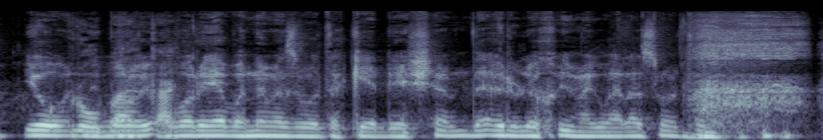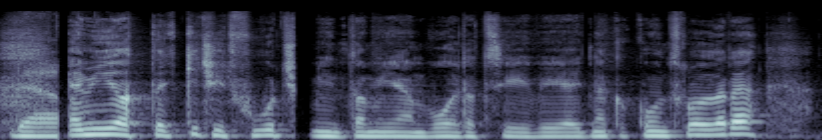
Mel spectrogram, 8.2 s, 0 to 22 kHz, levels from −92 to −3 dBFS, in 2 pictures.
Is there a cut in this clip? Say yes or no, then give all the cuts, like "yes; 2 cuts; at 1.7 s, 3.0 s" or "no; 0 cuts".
yes; 2 cuts; at 4.4 s, 5.6 s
